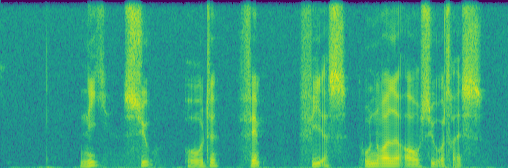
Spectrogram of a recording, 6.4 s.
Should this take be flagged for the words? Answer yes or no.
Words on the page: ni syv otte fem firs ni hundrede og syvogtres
yes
